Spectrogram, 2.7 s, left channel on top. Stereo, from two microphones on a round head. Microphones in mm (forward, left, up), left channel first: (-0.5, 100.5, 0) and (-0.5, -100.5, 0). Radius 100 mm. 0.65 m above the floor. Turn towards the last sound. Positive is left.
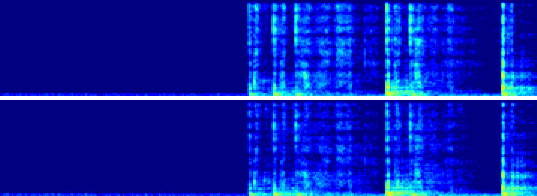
turn(degrees=35)  # may be behind; listen again after turning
